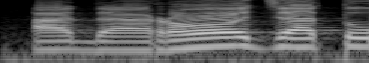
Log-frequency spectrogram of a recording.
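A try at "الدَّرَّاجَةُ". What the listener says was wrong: Ra-nya ditasdid.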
